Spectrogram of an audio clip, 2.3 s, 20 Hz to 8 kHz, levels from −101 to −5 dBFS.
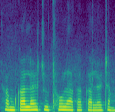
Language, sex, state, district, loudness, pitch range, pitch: Wancho, female, Arunachal Pradesh, Longding, -16 LUFS, 195-215 Hz, 210 Hz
